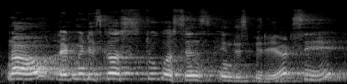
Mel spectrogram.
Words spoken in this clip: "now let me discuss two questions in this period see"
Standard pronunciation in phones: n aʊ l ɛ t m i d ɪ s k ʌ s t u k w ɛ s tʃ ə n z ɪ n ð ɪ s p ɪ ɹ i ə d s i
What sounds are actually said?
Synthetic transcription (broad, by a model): n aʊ l ɛ t m i d ɪ s k ʌ s t u k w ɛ s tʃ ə n s ɪ n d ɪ s p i ɹ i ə d s i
